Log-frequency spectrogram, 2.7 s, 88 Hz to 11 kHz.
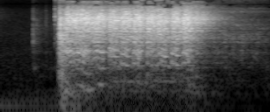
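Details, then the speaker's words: Chevrolet Biscayne, Powermaster starter refitted: short smooth whir about 1.5 s, no grinding or clash; starter engages cleanly. "Okay, hit it. It's not terrible. Mm-mm. I don't hate that."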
